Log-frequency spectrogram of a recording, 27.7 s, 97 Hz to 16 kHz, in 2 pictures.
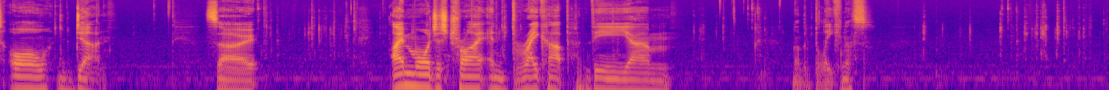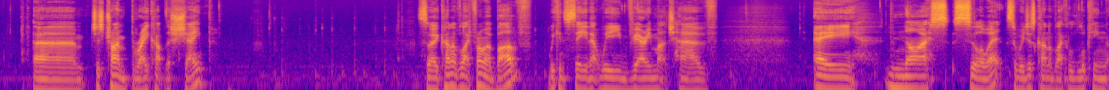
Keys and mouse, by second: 1.9-3.3 drag, 3.3-27.2 middle drag, 3.8 r, 6.1 g, 7.6 KP_7, 8.6 g, 11.9 s, 12.9 r, 14.1 KP_7, 15.2 g, 19.6 KP_7, 27.2-27.7 drag.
